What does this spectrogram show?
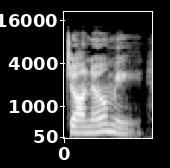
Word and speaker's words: Janome: That's pronounced Janome in case you've never heard it out loud, starting around 1965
